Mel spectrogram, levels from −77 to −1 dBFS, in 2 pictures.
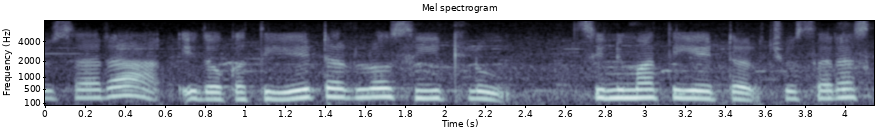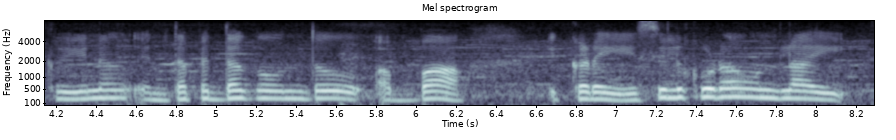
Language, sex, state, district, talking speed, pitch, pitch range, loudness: Telugu, female, Andhra Pradesh, Anantapur, 135 wpm, 220 Hz, 205-240 Hz, -15 LUFS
